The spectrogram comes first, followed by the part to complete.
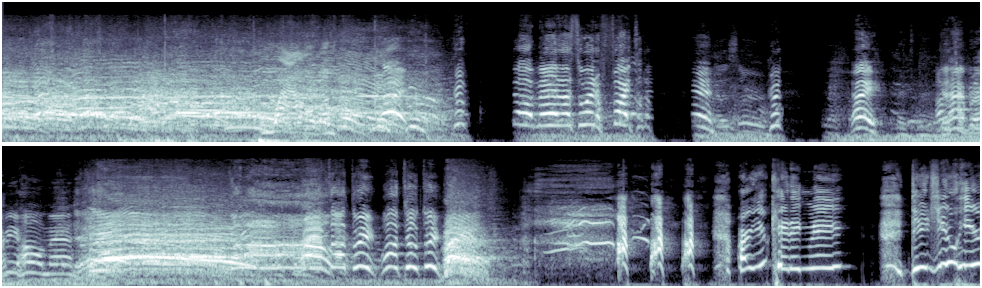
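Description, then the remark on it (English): A team cheers and hollers in a locker room as coach Sean McVay calls Baker Mayfield to the middle of the room, many voices shouting together in loud, excited bursts broken by a few brief silent gaps. “Sean McVay starts out, but listen to the cheers when he calls Baker to the middle of the locker room.”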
